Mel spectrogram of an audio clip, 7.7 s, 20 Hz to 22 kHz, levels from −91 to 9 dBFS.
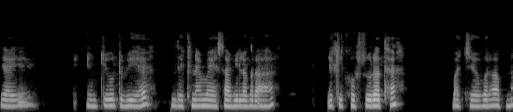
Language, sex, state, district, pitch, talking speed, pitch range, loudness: Hindi, female, Uttar Pradesh, Deoria, 180 Hz, 140 wpm, 175-190 Hz, -31 LUFS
